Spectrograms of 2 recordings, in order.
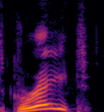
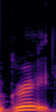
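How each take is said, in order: First: High, upbeat mimicked reply; cheerful echo. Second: Said in the usual way. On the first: Relieved young driver answers the man she hit, high and cheerful. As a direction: echo it brightly, pitched way up.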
